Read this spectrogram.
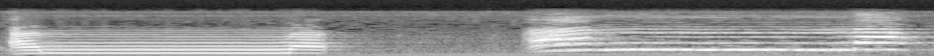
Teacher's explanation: جب ان کے اوپر شد آ جائے تو وہاں آواز رکے گی ایک الف کے برابر، جیسے ان. یہ جو تھوڑی دیر کے لیے آواز ناک میں رکی ہے یہی غنہ ہے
